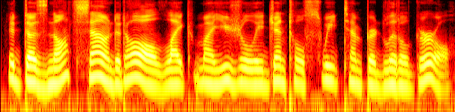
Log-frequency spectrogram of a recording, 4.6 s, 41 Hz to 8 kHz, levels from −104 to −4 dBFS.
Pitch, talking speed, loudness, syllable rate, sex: 160 Hz, 185 wpm, -18 LUFS, 4.6 syllables/s, female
